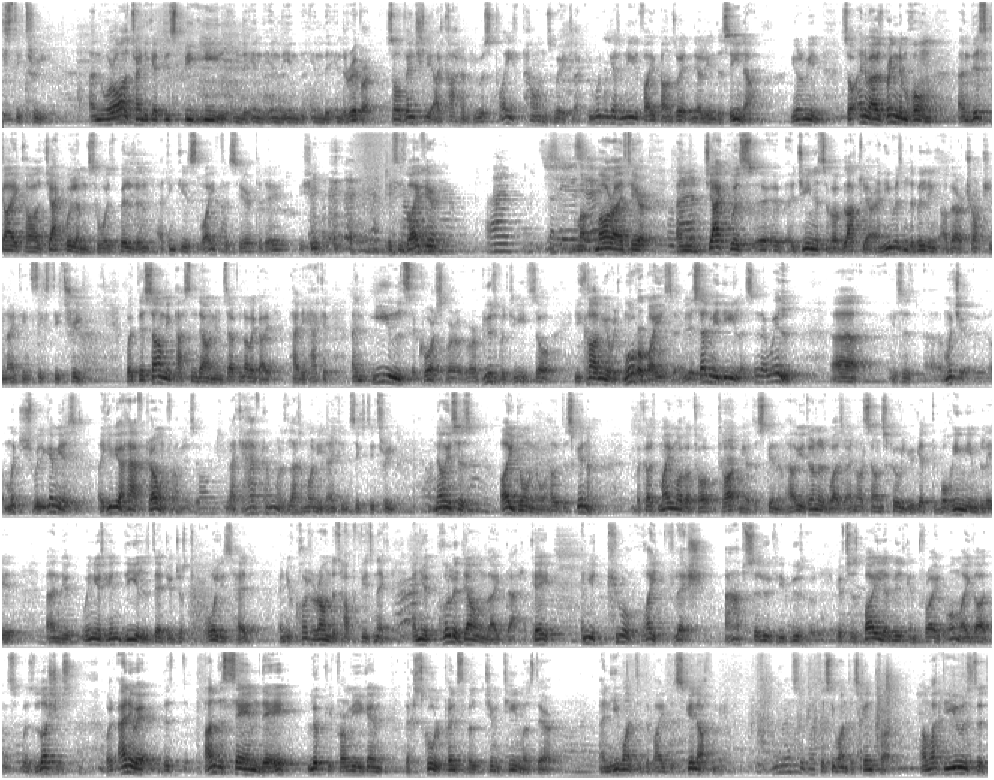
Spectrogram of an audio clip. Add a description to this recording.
Stefan recalls his memories of the River Suir at Ardfinnan. Recorded as part of the Sounding Lines visual art project by Claire Halpin and Maree Hensey which intends to isolate and record unusual and everyday sounds of the River Suir in a visual way. Communities will experience a heightened awareness and reverence for the river as a unique historical, cultural and ecological natural resource. The artists will develop an interactive sound map of the River which will become a living document, bringing the visitor to unexpected yet familiar places.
